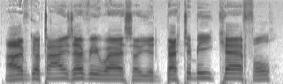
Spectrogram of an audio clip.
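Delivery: put-on mildly cackling old wife; gloating warning. A narrator's reading. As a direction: tease him with the warning. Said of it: "cackled Missus Twit".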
